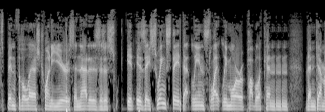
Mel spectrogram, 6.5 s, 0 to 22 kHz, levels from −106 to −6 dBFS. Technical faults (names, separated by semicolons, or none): hard clipping; MP3 compression; loud pop; repeated frames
